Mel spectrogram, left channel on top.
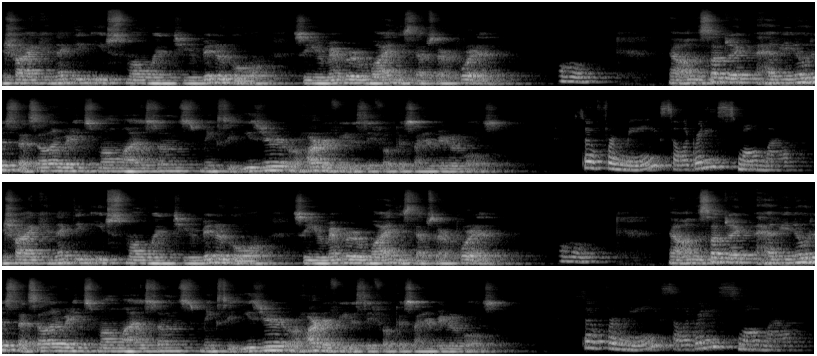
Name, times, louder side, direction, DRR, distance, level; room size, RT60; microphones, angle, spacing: voice 1, 0.0-2.6 2.9-4.9 6.7-13.1, right 1 dB, 20° right, -2 dB, 0.6 m, -25 dB
voice 2, 5.6-5.9 13.9-16.0, left 3 dB, 55° left, 5 dB, 0.3 m, -30 dB
3.3 x 2.5 x 2.8 m, 0.80 s
head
